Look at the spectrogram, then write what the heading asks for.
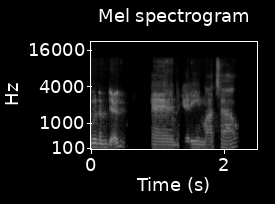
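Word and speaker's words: Mottau: And Eddie Matau. Was that how you pronounce his last name? Yeah, Matau. Yeah.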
